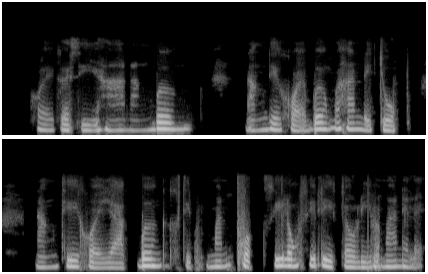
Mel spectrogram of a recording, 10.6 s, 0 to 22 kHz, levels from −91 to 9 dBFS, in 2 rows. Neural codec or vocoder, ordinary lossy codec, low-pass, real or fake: none; Opus, 24 kbps; 7.2 kHz; real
